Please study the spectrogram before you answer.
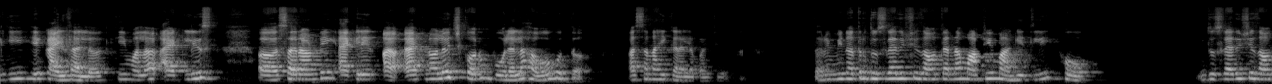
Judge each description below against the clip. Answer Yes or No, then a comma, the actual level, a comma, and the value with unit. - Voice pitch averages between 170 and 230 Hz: No, high, 240 Hz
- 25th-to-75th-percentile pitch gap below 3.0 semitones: No, average, 3.3 semitones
